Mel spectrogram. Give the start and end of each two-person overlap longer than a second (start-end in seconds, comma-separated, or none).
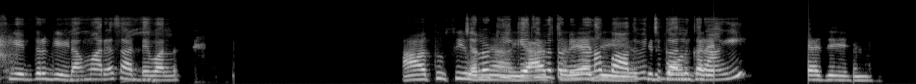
4.6-7.4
